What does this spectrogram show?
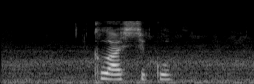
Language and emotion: Russian, neutral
